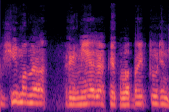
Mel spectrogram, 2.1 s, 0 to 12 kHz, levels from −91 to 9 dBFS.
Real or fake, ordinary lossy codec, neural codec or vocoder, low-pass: fake; AAC, 32 kbps; codec, 44.1 kHz, 1.7 kbps, Pupu-Codec; 10.8 kHz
